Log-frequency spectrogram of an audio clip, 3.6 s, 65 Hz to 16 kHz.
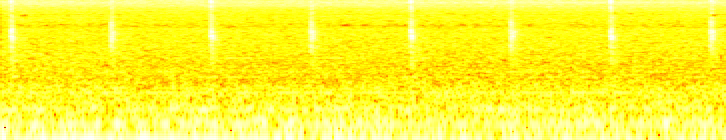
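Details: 2015 Kia Sorento 2.4 with code P0011 (cam timing over-advanced, bank 1), running after the cam oil control valve was replaced; crisp, evenly spaced clicks about twice a second over a quiet hum. The valve is switching consistently.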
